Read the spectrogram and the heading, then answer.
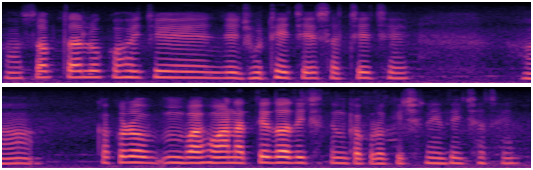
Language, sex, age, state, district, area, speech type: Maithili, female, 60+, Bihar, Madhubani, rural, spontaneous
